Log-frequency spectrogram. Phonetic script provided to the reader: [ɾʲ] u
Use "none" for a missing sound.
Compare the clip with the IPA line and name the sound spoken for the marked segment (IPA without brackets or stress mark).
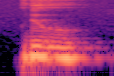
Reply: ɾʲ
